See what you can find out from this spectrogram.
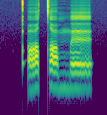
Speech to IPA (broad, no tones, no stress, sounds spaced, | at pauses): qʼ ɛ tˤ ɨ m ɛ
